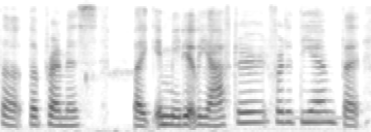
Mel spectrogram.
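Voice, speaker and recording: Speaking at a fairly low pitch, a woman keeps her intonation fairly even. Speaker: writing workshop participant. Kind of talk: critique feedback in group call. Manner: halting, many fillers.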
